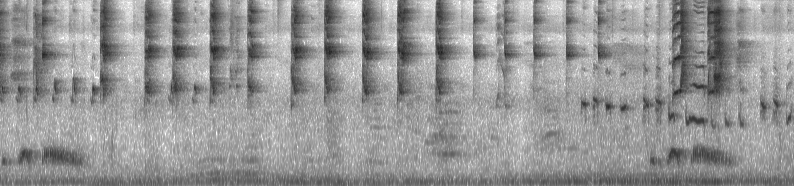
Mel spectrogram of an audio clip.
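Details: Long-tailed shrike lure for a caged bird that has stopped singing. Rhythmic, scratchy high notes come about twice a second, broken by low mellow whistles at the start and near the end.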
